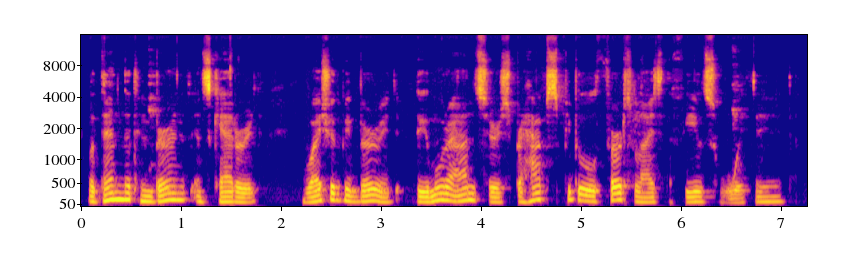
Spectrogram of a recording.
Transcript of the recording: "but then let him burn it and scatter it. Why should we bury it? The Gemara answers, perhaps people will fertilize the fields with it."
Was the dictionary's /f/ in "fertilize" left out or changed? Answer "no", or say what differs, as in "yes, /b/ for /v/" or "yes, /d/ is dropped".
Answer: no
